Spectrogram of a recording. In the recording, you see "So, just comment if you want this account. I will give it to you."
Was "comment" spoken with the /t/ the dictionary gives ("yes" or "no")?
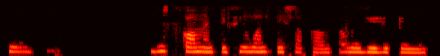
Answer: yes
